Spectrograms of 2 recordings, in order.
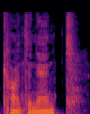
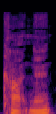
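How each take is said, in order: First: The word's ending is crisply over-articulated. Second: The word's ending is said in a relaxed way.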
